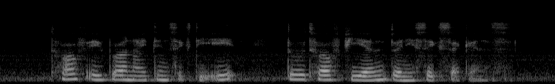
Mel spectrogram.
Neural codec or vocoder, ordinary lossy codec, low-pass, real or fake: none; none; 7.2 kHz; real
